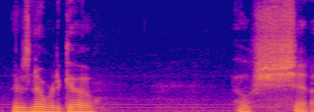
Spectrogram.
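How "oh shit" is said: unvoiced whispered thought; inner thought. A narrator's reading. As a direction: breathe it out as a private thought. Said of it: "I thought".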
